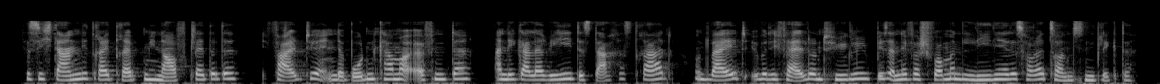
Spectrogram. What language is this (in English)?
German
